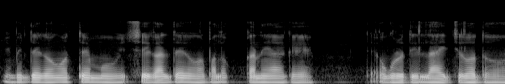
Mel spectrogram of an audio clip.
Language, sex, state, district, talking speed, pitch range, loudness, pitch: Chakma, male, Tripura, West Tripura, 130 wpm, 95-105 Hz, -18 LUFS, 100 Hz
